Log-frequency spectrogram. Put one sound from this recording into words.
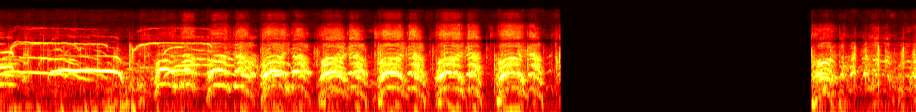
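A crowd of guests cheers and chants loudly close by.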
